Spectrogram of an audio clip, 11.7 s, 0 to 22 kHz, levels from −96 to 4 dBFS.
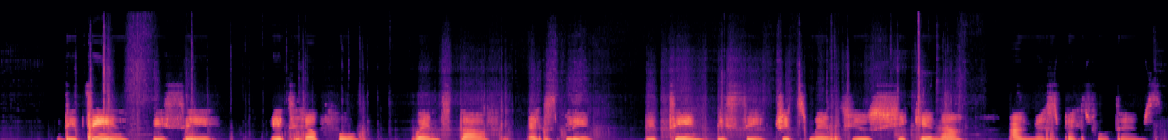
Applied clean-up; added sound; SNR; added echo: neural mask model RNNoise.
